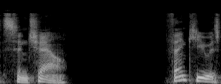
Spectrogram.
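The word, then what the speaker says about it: Xin chào: To say hello it's pronounced Xin Chao.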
